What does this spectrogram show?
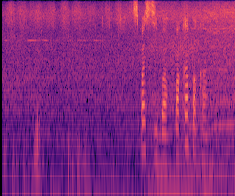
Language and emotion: Russian, neutral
